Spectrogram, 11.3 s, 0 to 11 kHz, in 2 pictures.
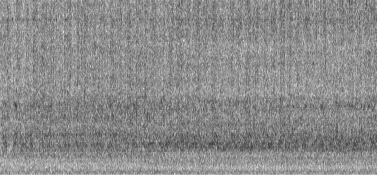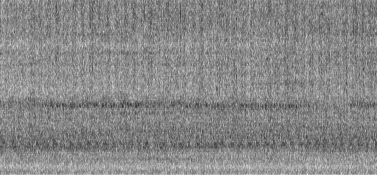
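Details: Rebuilt Chevy/GMC 6.5L turbo diesel V8 after glow plug start, oil cooler line looped back to the engine with an oil pressure gauge: even, steady diesel clatter at idle, consistent rhythm, no knocks or misses—healthy idle.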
